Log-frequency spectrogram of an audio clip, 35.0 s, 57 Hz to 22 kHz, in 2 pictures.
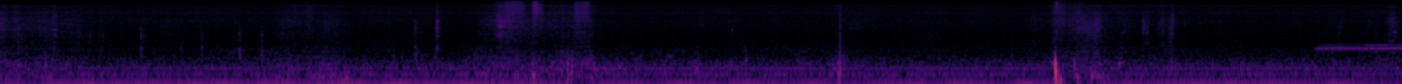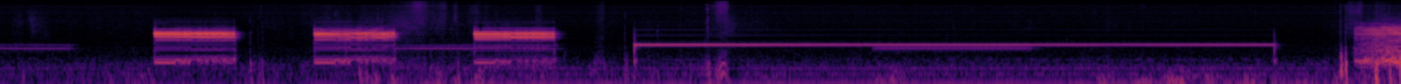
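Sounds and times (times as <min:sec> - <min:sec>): two-tone attention signal: 0:25.5 - 0:33.5.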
